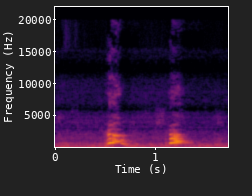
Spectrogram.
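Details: Miniature Dachshund, a timid young male, barking indoors while his room is being worked on; two loud, short yaps a little over half a second apart against a low hum.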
